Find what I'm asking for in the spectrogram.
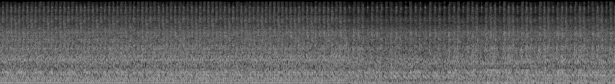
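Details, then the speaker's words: Car with individual coil-on-plug ignition and misfire: uneven, stumbling idle with irregular knocks that change as each coil connector is unplugged; misfire found on cylinder three. "Entonces, voy a arrancar el vehículo y vamos a hacer esa prueba, en este caso, con los conectores de las bobinas individuales en este vehículo que, como lo menciono, si tiene falla de encendido y aquí lo vamos a ver claro."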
